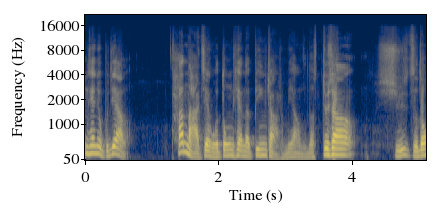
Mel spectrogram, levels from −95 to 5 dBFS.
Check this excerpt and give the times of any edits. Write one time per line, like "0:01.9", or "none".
0:03.4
